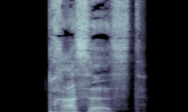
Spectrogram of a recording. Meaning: second-person singular subjunctive I of prassen
- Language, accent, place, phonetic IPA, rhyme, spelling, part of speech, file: German, Germany, Berlin, [ˈpʁasəst], -asəst, prassest, verb, De-prassest.ogg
